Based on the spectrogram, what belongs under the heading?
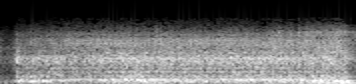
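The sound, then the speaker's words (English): An old car engine, left outside overnight, sputters and churns as someone tries to start it, a loud, rough, steady rumble that runs without a break for about three and a half seconds, with no voices over it. “Darn old car.”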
